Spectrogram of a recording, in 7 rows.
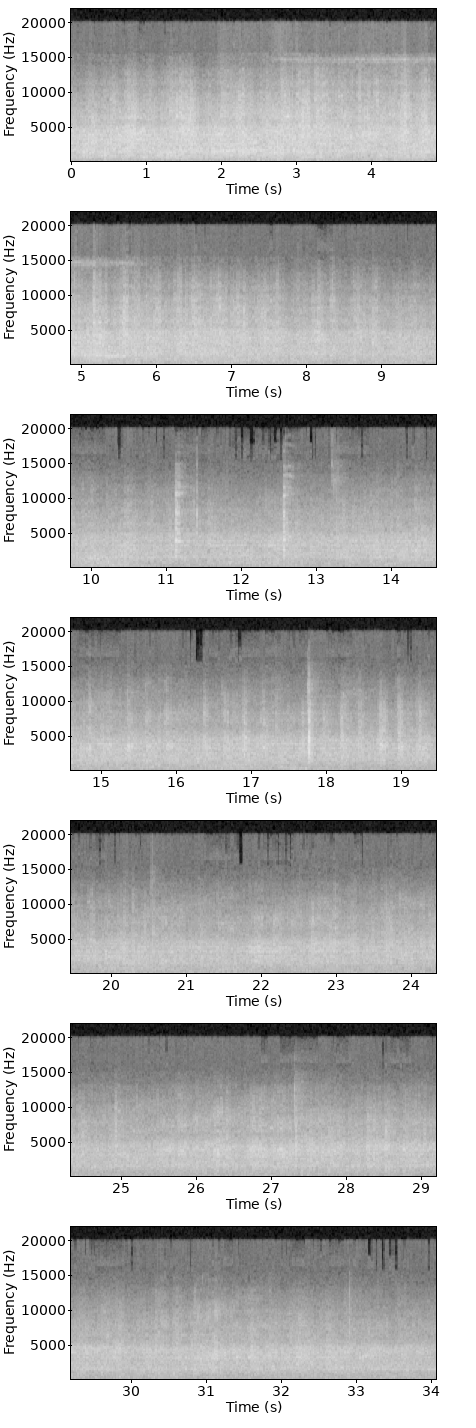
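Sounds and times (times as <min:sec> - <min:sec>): train wheels rumbling on rail: 0:00.0 - 0:34.0.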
